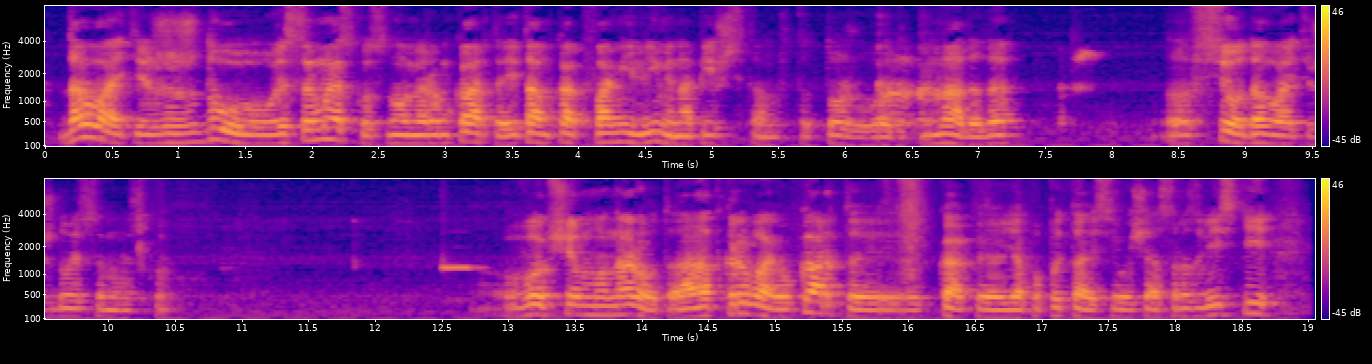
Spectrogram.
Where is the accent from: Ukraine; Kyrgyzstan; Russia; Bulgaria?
Russia; Matveyevka, Rostov Oblast; Я просто из Матвеевки, но это рядом с Матвеевым Курганом, это Ростовская область, деревня.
